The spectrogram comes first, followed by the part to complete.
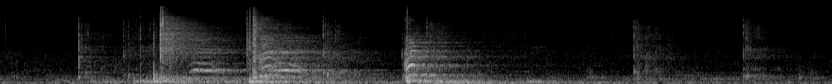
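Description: Naginata sparring: three sharp knocks of bamboo naginata strikes and stamping feet on the wooden floor in the first half, each followed by a long, high shouted kiai, with the hall's echo.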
